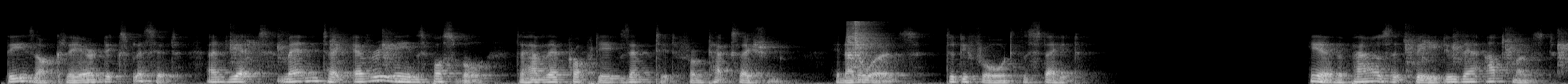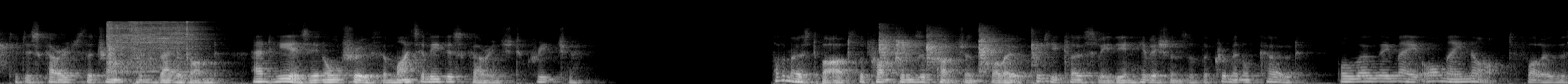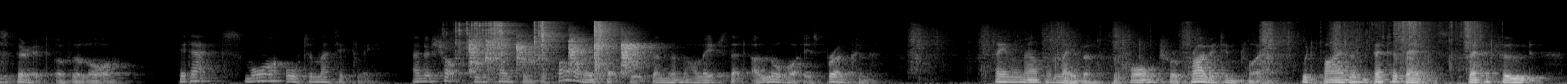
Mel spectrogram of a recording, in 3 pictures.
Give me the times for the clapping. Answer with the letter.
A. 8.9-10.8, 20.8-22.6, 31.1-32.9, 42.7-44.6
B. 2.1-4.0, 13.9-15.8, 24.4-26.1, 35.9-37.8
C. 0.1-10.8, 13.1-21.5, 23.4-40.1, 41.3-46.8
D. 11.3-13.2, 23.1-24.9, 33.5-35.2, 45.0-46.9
B.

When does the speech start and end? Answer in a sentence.
The speech can be heard from 0.1 to 10.8 s, from 13.1 to 21.5 s, from 23.4 to 40.1 s and from 41.3 to 46.8 s.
